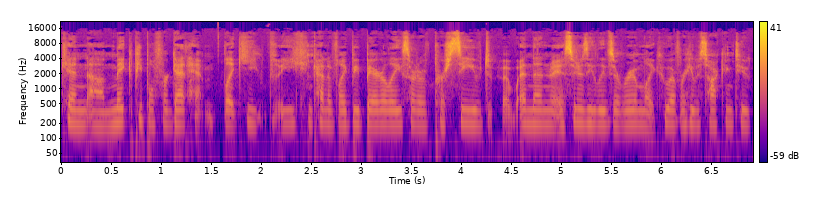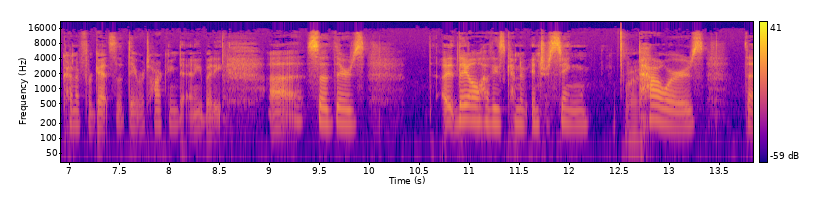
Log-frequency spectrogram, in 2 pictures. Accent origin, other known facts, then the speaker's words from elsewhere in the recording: Idaho, United States; I grew up in Idaho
